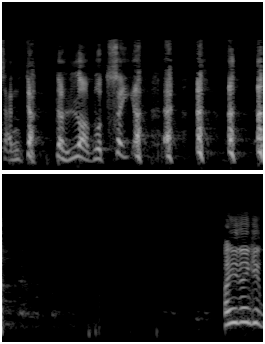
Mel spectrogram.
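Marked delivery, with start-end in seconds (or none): 0.0-2.6 stuttering preacher act with loud gasped grunts; mock preacher at the microphone. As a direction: send up a preacher, punching out "uh" between phrases. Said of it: "then when he gets the microphone".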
